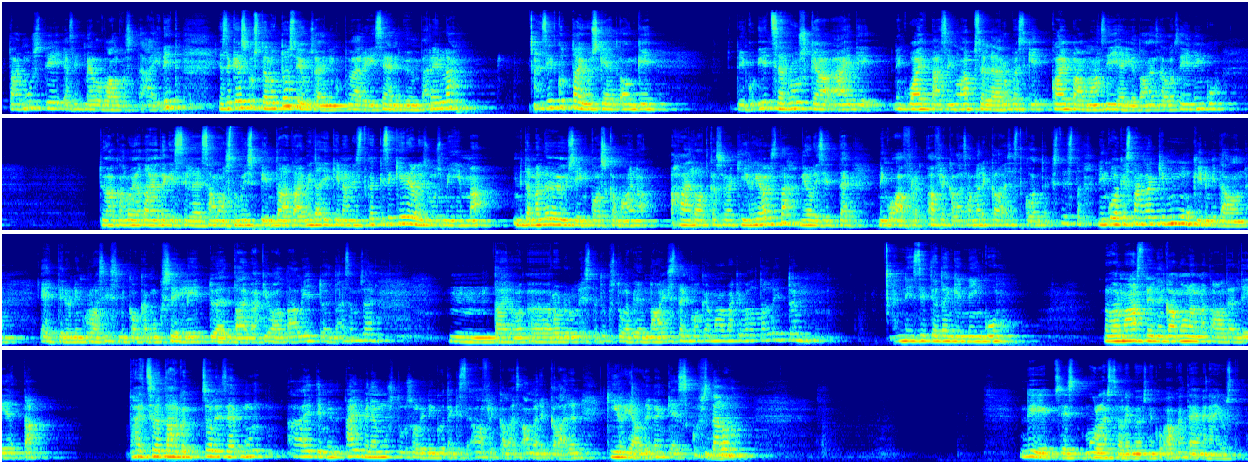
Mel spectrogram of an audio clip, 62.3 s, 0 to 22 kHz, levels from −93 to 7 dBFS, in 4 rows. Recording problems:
room echo; slight; dies away in 0.8 s
off-mic speech; somewhat distant

